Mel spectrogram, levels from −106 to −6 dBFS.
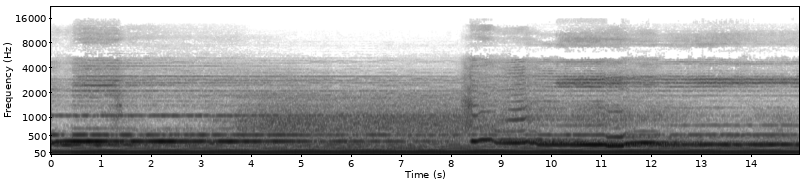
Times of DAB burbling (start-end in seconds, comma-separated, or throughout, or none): none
